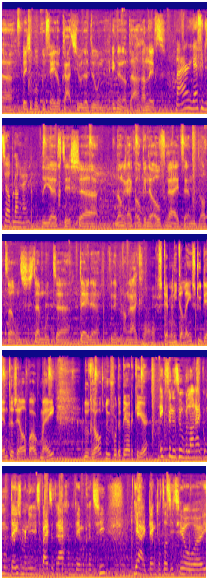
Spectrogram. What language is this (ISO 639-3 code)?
nld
